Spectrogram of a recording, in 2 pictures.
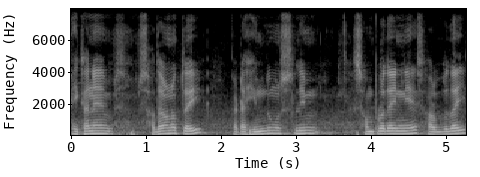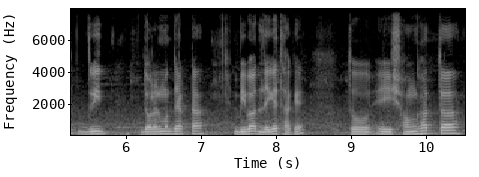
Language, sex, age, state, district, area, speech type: Bengali, male, 30-45, West Bengal, Paschim Bardhaman, urban, spontaneous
